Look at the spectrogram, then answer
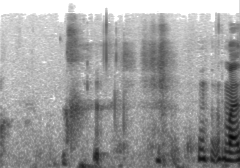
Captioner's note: laughing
